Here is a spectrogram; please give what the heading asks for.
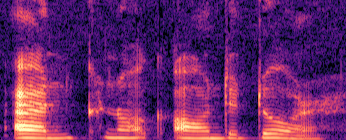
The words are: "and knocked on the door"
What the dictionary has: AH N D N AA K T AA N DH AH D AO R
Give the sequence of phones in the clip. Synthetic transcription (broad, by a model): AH N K N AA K AA N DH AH D AO R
